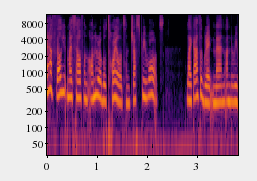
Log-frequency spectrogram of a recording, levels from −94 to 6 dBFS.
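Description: From start to finish the speech runs at the wrong sample rate: everything's one and a half times too fast and about seven semitones too high, which fits 16 kHz material played back at 24 kHz with no conversion, so voices come out chipmunky and rushed.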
